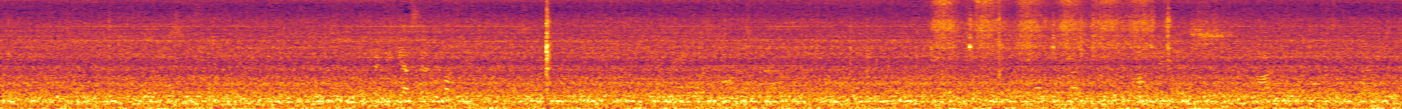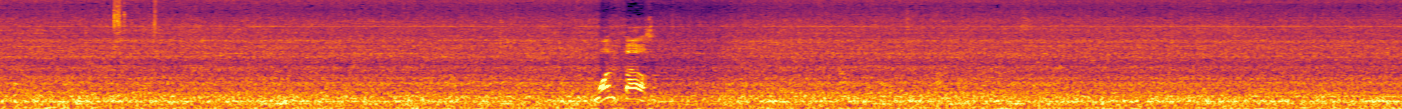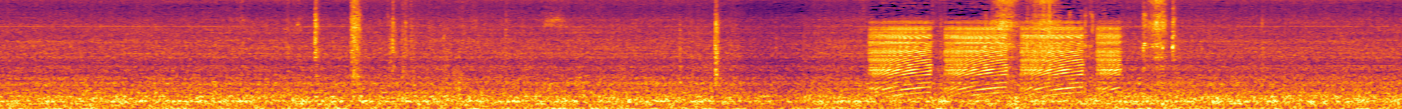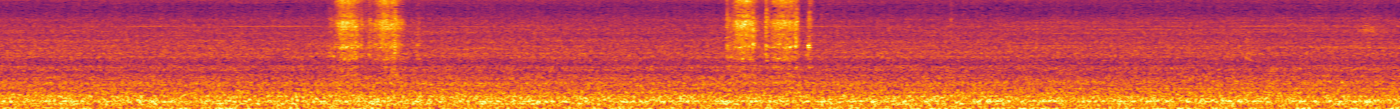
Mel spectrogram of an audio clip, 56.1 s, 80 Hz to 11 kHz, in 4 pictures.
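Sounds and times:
aircraft engine noise: 0.0s - 56.0s.

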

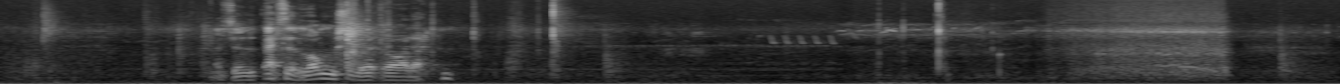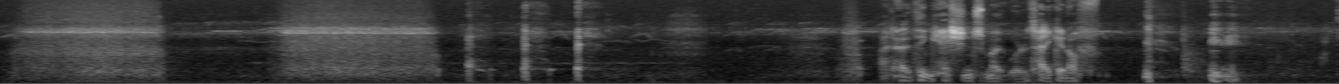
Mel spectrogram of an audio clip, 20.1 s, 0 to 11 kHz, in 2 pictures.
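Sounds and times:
person blowing on embers: 7.8s - 13.6s.

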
